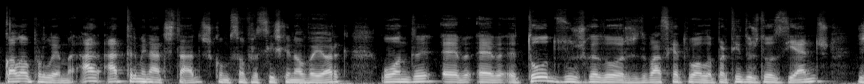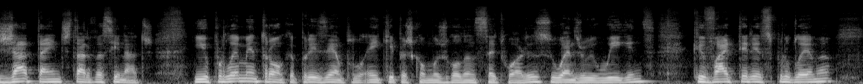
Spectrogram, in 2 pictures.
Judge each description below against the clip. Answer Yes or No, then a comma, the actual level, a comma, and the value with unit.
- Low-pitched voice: Yes, low, 110 Hz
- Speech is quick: Yes, fast, 190 wpm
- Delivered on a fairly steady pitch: No, average, 3.3 semitones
